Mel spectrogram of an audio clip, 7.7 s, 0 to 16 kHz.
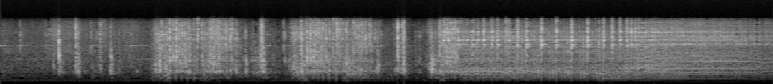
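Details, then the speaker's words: Echo PB-770H two-stroke backpack blower, heavy commercial use, after spark plug refit, started on full choke and briefly warmed: sputters then holds a raspy steady note that never climbs and sags; not reaching full throttle, throttle cable adjustment suspected. "After letting it warm up for a moment and a brief test run, it's obvious this machine is not getting full throttle, so we're going to take it further apart and adjust the throttle cable."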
